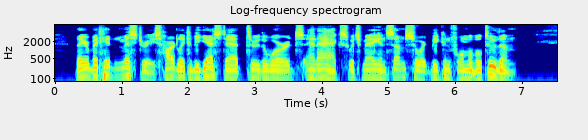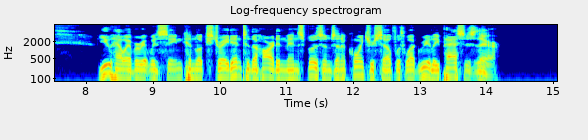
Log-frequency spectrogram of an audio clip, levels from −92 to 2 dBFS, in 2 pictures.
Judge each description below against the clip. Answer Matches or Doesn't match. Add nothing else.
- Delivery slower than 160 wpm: Doesn't match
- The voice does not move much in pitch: Matches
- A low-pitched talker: Matches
